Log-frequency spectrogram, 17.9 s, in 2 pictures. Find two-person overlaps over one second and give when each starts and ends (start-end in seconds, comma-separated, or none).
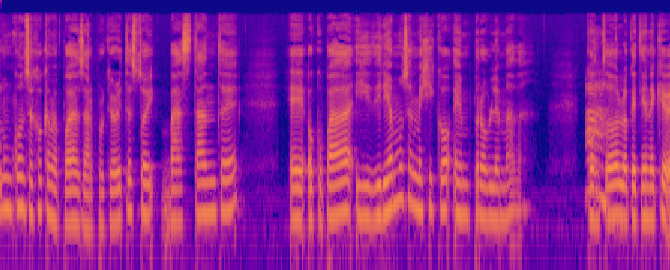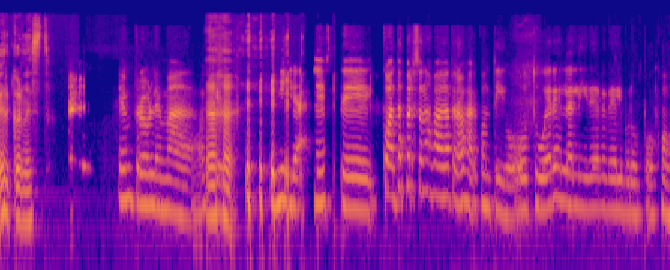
none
